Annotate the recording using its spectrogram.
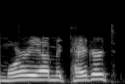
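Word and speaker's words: Moira MacTaggert: Moria McTaggart?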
